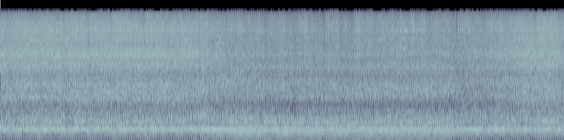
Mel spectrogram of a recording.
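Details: Bolens push mower with a Briggs & Stratton engine (classic or newer OHV), after no-start repair; carburetor gasket fuel-air mix problem suspected. Constant hum at a firm, steady pitch without surging or sputtering; running evenly and healthy.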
